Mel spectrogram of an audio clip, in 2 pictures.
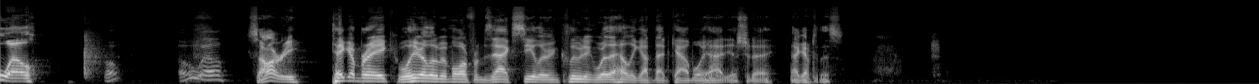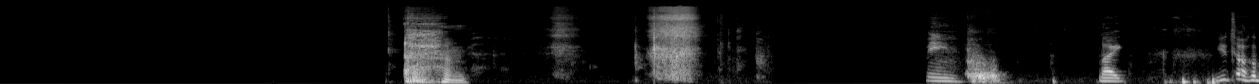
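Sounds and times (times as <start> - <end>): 
speech: 0.0 - 0.4, 1.0 - 1.2, 1.8 - 8.5, 16.6 - 17.4, 21.8 - 22.7, 23.6 - 23.9, 24.8 - 25.1
person clearing throat: 16.6 - 17.3.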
